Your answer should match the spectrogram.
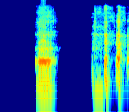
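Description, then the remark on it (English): A single short, throaty burp rises out of silence, loud, followed after a brief pause by a voice making a few choppy vocal sounds. “I was avoiding the burp, and so I had an awkward ending, and I couldn't avoid it.”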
